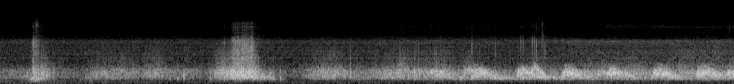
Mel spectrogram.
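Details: At 22 weeks of pregnancy, a Sonoline B pocket fetal Doppler on the lower belly picks up rapid, regular whooshing fetal heartbeat pulses, about 130–140 a minute, after probe scraping.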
